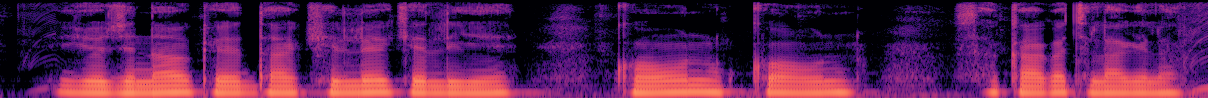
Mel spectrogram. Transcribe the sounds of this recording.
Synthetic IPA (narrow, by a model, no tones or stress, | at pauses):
joːd͡ʒnaoked̪aːkʰɪlekelie | kɔːnkɔːn | səkaɡət͡ʃəlaɡelaː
